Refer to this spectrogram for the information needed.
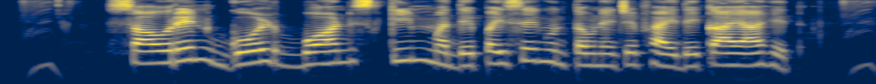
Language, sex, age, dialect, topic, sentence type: Marathi, female, 31-35, Standard Marathi, banking, question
